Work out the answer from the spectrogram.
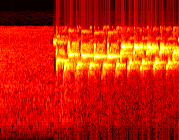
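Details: European goldfinch, ghoroub song style: a loud, rapid stream of high tinkling and twittering notes that begins suddenly and continues steadily.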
